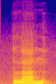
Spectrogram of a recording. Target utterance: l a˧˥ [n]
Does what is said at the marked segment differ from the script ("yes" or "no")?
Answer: no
